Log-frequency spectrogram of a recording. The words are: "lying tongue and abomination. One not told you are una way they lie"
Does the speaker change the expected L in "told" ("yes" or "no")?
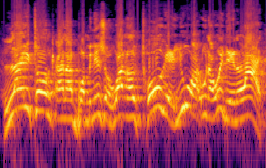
yes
